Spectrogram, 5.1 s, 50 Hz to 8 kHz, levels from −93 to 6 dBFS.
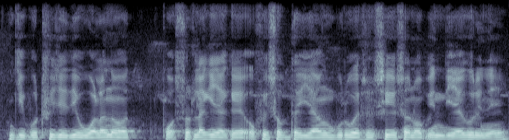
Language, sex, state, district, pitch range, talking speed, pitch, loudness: Chakma, male, Tripura, Dhalai, 115-125 Hz, 175 wpm, 120 Hz, -15 LUFS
